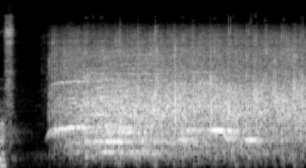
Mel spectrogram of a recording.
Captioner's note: audience applauding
